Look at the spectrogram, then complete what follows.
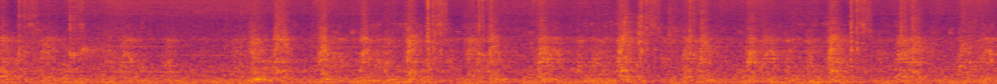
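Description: SMT pick-and-place machines running: a steady machine hum with frequent irregular sharp clicks and clacks from the placing head and component feeders.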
